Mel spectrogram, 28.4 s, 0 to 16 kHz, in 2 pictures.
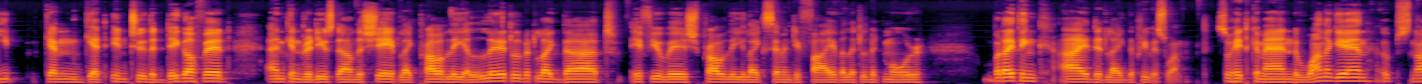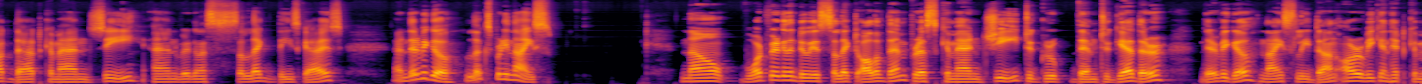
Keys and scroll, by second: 10.5 super+z, 12.9 super+i, 14.7 z, 23.9 super+g.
